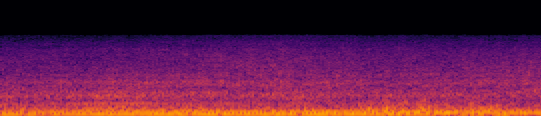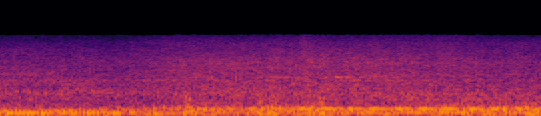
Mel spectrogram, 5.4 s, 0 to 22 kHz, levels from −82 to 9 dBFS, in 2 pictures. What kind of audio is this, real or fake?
fake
